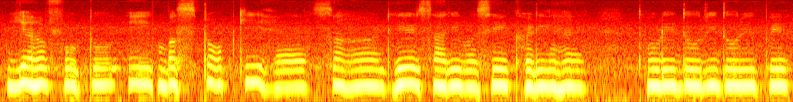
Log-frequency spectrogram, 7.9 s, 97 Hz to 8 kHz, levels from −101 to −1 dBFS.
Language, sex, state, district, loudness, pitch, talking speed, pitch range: Hindi, female, Uttar Pradesh, Muzaffarnagar, -15 LUFS, 200 Hz, 115 wpm, 195-210 Hz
